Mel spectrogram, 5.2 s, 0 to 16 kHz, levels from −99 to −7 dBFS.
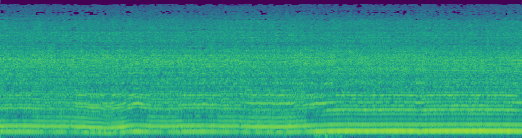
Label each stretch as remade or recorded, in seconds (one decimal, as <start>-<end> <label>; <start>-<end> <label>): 0.0-2.9 recorded; 2.9-4.2 remade; 4.2-5.2 recorded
